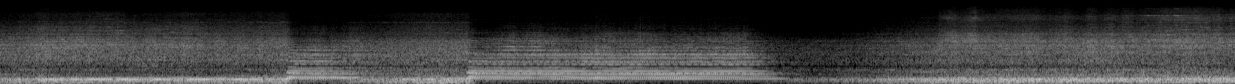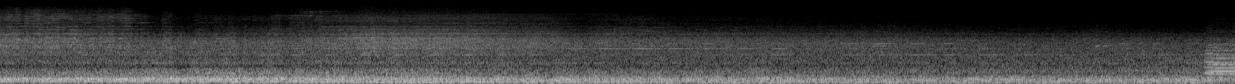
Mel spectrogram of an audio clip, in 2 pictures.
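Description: Freight train diesel locomotives sounding their air horn for the grade crossing: a short blast about three seconds in, then a longer one of about three seconds. After that, the locomotives and a string of tank cars and covered hoppers roll through the crossing with a steady rumble and wheel clatter.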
